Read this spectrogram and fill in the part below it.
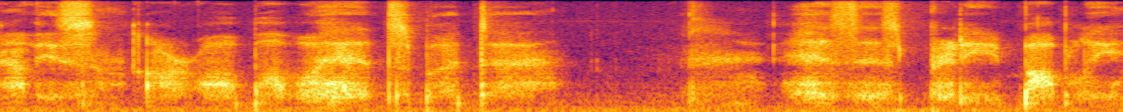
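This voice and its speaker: Whispering at a very slow pace, a man speaks amid noticeable background noise. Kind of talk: ASMR collection showcase. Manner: whispering, relaxing.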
